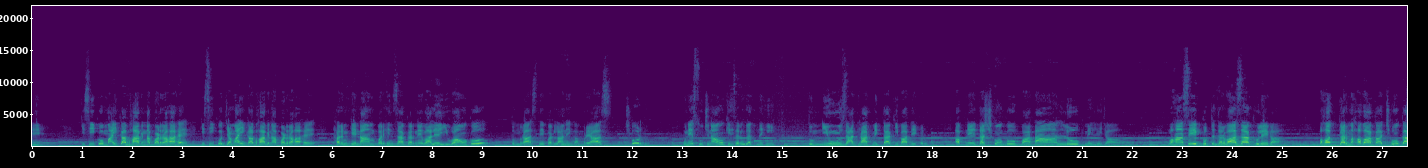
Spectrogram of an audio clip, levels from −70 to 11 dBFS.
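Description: At 2.23 to 2.30 s, 5.92 to 5.95 s, 13.98 to 14.03 s and 15.54 s you get lost LE Audio frames. Those gaps of 70, 30, 50 and 10 ms fit runs of 10 ms frames dropping out. The LC3 decoder papers over each one by replaying the last spectrum with scrambled phase, so the sound briefly smears into noise.

From 9.30 to 9.87 s there's robotic sound from repeated short buffers. A rigid buzz at 66.8 Hz comes in, which fits a buffer of about 15 ms being looped, likely because audio arrived too late and roughly half got replaced by repeats.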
